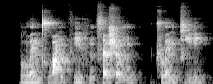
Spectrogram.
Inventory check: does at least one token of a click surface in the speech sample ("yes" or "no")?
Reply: no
